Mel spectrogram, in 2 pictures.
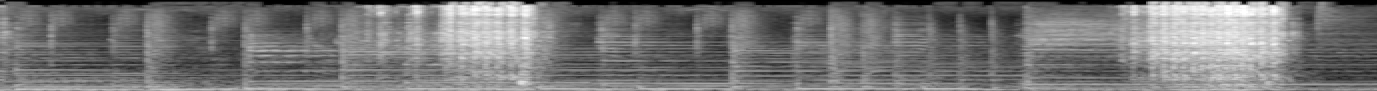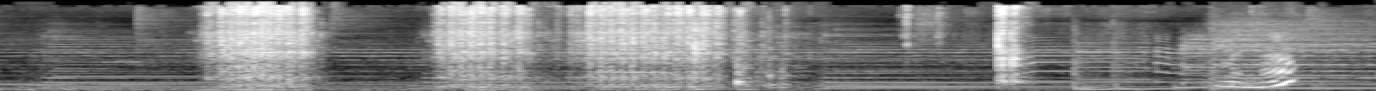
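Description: A sewing machine stitching fabric in short runs, rapid mechanical clatter starting and stopping in bursts with pauses between, close and fairly loud.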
